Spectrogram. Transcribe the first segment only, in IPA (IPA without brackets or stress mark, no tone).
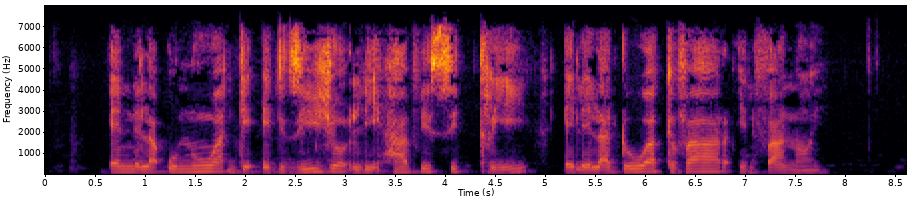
e̞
